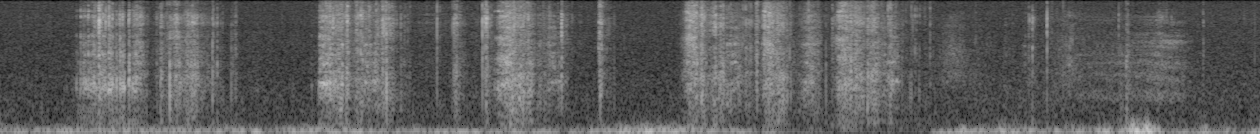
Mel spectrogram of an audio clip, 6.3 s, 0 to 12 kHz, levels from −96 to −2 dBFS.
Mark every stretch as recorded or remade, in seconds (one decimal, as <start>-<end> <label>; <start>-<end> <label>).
0.0-6.3 recorded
